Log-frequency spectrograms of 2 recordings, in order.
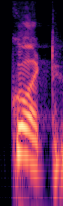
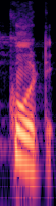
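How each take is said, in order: First: It begins with a kw sound. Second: It begins with a plain k sound. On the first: The speaker calls it right. "उसका उच्चारण क्या होगा? क्व।" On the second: The speaker calls it wrong. "यह कोट पढ़ेंगे तो गलत हो जाएगा।"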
